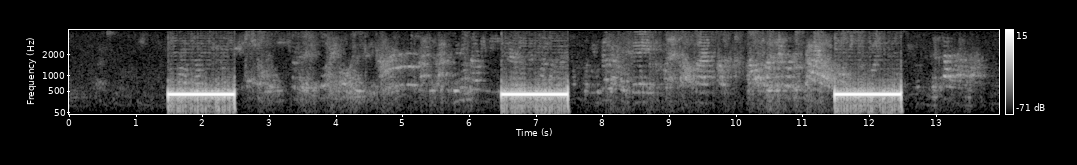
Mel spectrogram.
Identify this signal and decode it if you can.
Ringback tone (Europe, 425 Hz), with speech.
